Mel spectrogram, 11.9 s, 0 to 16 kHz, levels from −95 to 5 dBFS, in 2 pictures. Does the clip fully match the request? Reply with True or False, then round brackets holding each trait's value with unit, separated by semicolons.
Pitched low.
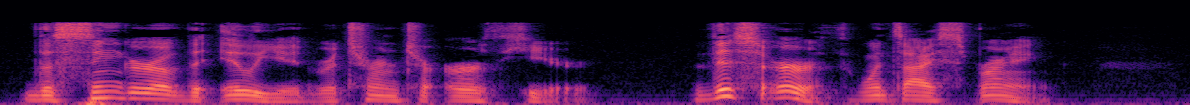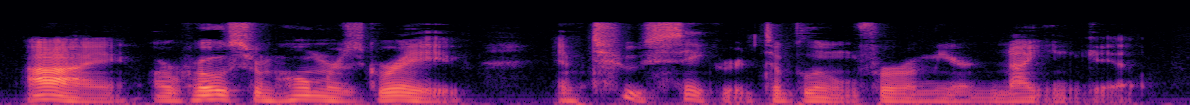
True (110 Hz)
